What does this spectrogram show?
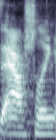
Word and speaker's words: Aisling: It is, and Cade, it is Aisling. I knew I was saying it wrong, and also my allergies are horrible today, so I'm like, I'm not even gonna try.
